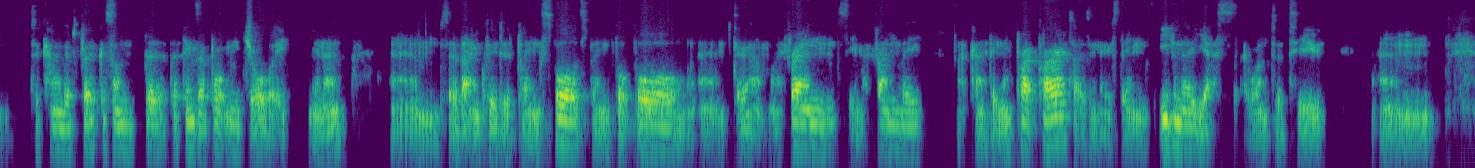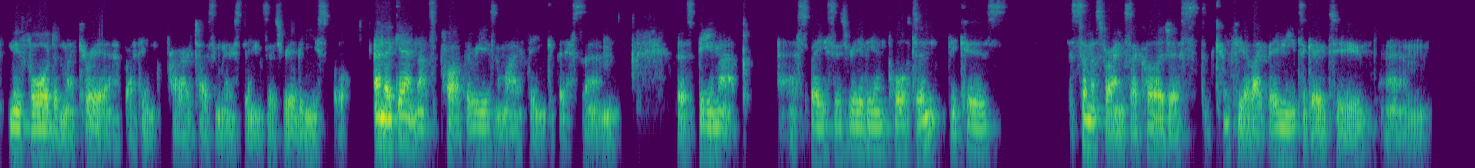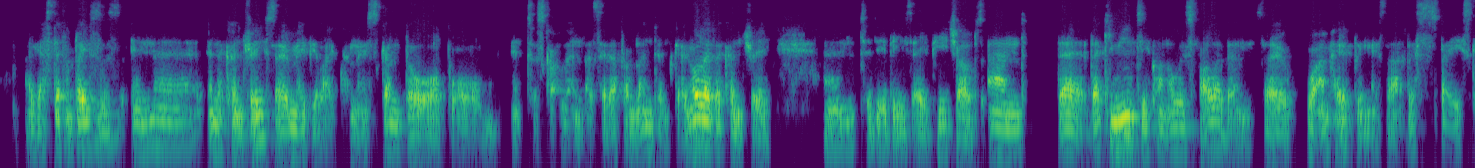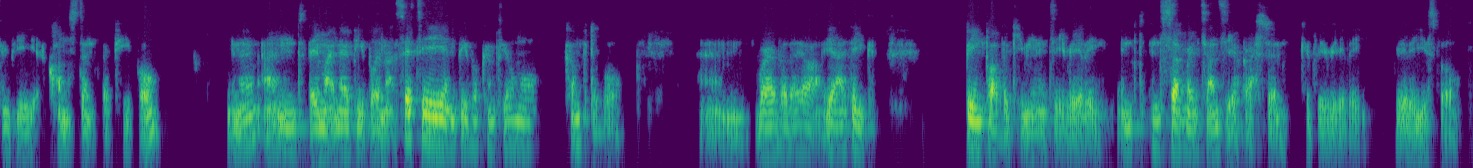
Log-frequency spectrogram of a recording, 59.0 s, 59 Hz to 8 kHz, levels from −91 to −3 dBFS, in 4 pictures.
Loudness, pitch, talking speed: -26 LUFS, 265 Hz, 195 wpm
